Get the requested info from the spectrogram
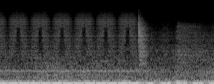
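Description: A steady low rumbling drone, with a sharp click at the start and another about a second and a half later, and a thin steady tone sounding between the two clicks.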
